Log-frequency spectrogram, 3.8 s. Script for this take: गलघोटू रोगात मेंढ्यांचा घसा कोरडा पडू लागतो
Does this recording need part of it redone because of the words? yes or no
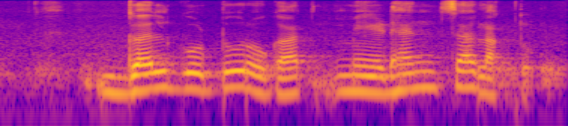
yes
